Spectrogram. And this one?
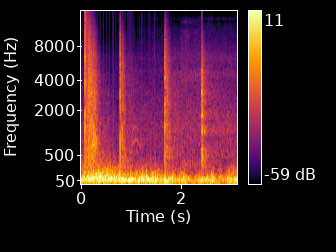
Several shots very windy conditions5
Several shots taken from a over-and-under shooter during Pheasant shoot in very windy conditions in a deep valley.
